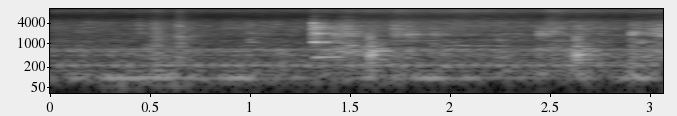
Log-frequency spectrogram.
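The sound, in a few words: ingredients sautéing in a pan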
